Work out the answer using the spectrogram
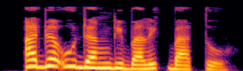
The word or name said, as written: ada udang di balik batu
